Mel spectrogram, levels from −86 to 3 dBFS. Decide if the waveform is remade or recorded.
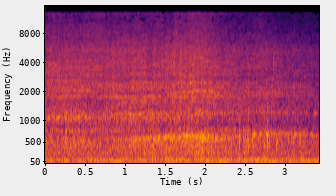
recorded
